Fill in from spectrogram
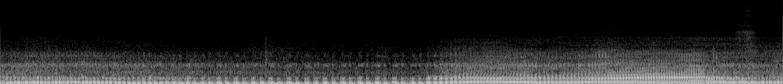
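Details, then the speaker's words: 2007 Kawasaki Ninja 500R twin riding after carb cleaning and new needles: even exhaust drone rising and falling cleanly through gear changes, super smooth, strong pull, no misfire or popping; normal running, not overheating. "super duper smooth though power for days power for days what a little Ripper man yeah she moves she moves"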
